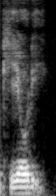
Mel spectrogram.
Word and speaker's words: Quixote: We put the X when we pronounce it quixotic, but we don't pronounce the X when we say Don Quixote.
